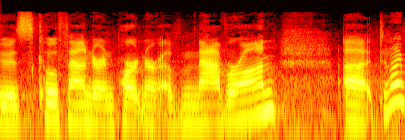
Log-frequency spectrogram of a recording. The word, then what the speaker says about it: Maveron: We are also joined on set by Dan Levitan, who is co-founder and partner of Maveron. Did I pronounce that right? Correct, Maveron.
